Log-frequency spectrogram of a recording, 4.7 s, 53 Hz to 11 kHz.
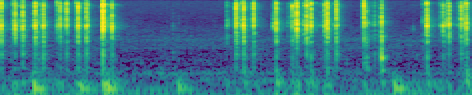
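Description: Fingertips type on a mechanical keyboard with plastic keycaps and a translucent lit case, giving 21 sharp, bright clicks with a low thock beneath them. The keystrokes come in quick bursts, with a pause of about a second near the start, and each click dies away almost at once.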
